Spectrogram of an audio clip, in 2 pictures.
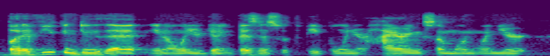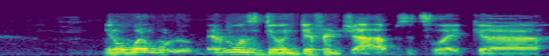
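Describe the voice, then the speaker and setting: A man's voice: lowish voice, brisk, dark tone, dull audio, slight background noise. A man from Venezuela talking casually about politics as a podcast host, rambling through many fillers and restarts in his apartment.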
